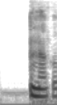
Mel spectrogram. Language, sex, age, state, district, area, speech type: Santali, female, 18-30, West Bengal, Purulia, rural, spontaneous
